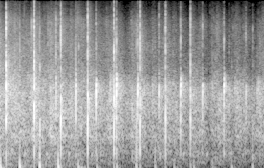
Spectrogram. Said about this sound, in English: Can I have a round of applause for these guys? Thank you.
